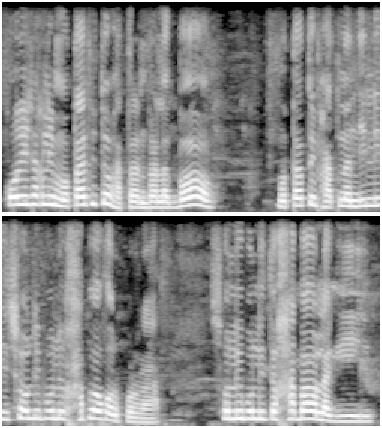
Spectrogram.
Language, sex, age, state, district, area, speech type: Assamese, female, 45-60, Assam, Barpeta, rural, spontaneous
